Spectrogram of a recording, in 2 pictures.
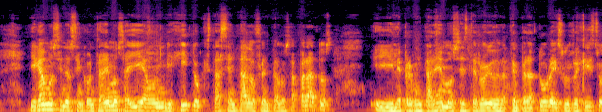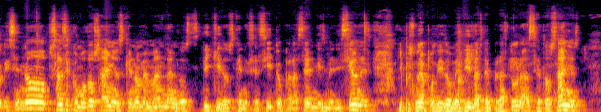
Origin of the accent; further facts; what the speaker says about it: San Pablo Etla, Oaxaca, Mexico; En mi pueblo, en San Pablo Etla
